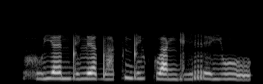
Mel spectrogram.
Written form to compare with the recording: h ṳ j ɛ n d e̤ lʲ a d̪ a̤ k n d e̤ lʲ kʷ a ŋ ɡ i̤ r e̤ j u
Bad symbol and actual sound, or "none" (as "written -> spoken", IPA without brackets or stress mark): none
